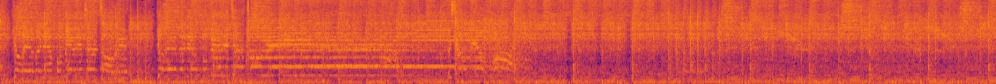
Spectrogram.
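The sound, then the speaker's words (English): Heavy, riff-driven Australian rock plays loud and dense throughout, with crunching distorted guitars, pounding drums and a strained, shouted vocal holding long notes in the middle. “Crunching, riff-driven Oz rock at its finest.”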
